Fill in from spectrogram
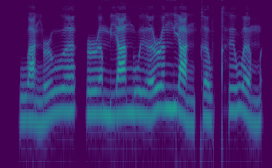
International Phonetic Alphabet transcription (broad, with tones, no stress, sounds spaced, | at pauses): w a˨˩˨ ŋ ɹ u˧ ə̯ | ɹ ə˨˩ m j a˧ n w ɨ˨˩˦ ə̯ ɹ ə˧ ŋ j a˨˩˨ ŋ k ə˨˩˦ w t̪ʰ ɨ˧˥ w ə˨˩˨ m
